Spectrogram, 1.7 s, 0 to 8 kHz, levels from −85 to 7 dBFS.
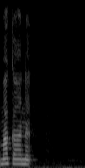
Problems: background sounds at intervals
